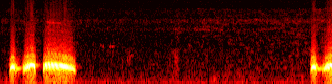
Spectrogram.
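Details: Male spotted dove calling, a lure recording for attracting and trapping birds: two short mellow coos followed by a longer, rolling drawn-out coo, then about three and a half seconds of silence before the phrase begins again.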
